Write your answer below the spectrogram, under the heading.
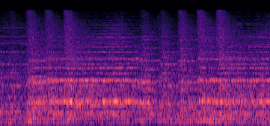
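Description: Orchestral music, strings playing long held notes over a steady pulse.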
